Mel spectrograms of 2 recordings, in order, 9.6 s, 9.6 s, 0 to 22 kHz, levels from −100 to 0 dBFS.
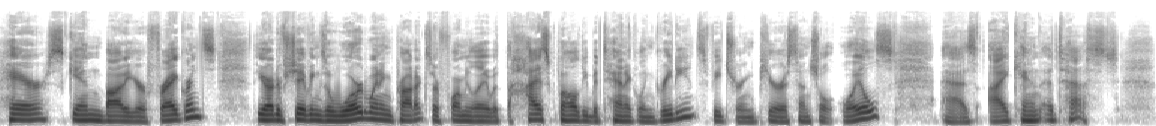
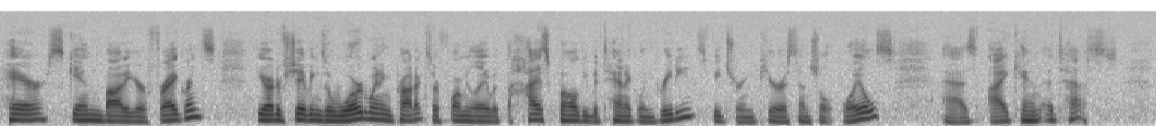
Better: first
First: none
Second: hiss; noticeable; throughout; 20 dB below the speech

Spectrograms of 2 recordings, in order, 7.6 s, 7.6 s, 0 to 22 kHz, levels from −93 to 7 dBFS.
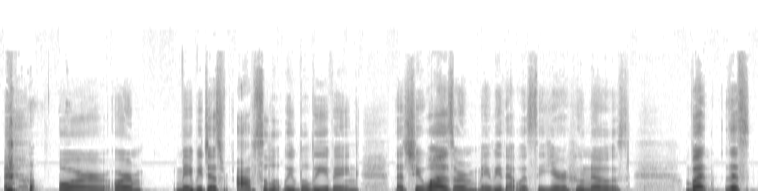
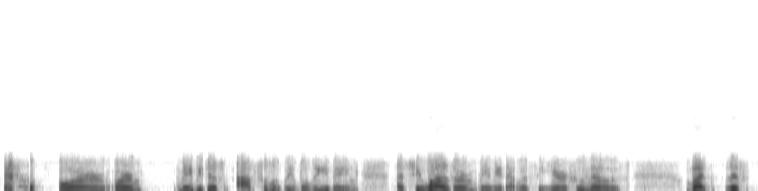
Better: first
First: none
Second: phone-call audio; poor line

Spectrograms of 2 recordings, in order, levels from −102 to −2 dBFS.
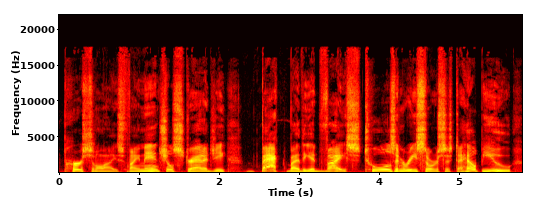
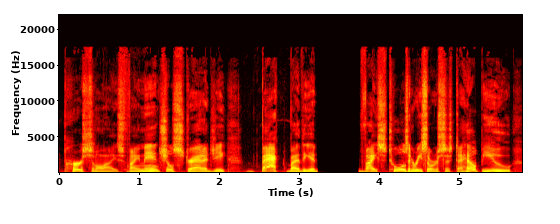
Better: first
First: none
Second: audio freezing; at 3 s for 0.5 s

